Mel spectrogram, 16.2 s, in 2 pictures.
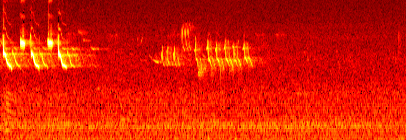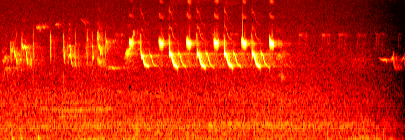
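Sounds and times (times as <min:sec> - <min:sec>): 
great tit Parus major singing: 0:00.0 - 0:01.7, 0:08.3 - 0:14.7.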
